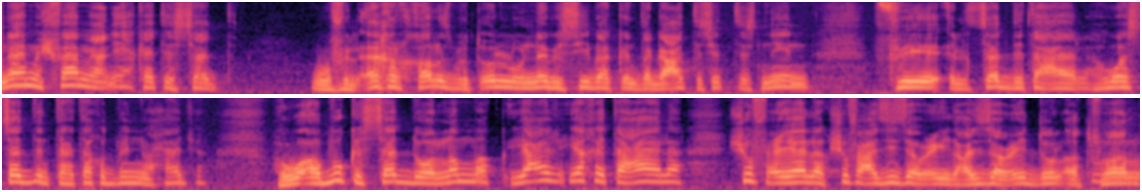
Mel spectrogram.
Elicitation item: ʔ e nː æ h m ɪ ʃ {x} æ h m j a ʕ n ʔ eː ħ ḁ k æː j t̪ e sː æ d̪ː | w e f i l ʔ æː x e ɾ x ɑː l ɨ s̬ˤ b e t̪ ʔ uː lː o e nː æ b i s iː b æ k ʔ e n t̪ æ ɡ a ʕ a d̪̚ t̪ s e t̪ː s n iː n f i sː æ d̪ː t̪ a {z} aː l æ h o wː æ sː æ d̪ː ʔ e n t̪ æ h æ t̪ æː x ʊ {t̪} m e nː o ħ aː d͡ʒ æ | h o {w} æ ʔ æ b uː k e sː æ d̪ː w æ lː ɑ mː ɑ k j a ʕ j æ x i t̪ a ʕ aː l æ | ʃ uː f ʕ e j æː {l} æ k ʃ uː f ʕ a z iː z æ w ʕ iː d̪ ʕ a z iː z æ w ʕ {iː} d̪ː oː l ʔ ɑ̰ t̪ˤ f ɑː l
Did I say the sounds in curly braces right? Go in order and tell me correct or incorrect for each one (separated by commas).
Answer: incorrect, incorrect, incorrect, incorrect, correct, correct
